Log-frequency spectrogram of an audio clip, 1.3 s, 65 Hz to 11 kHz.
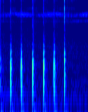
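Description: Seven knocks on a car roof's sheet metal, over a channel left unbonded because it was blocked off from the poured sound deadener. Each knock is a short, hollow thump centered around 480 Hz that dies away almost at once. The spot sounds hollow rather than damped.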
